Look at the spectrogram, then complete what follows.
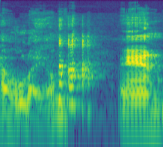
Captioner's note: laughs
